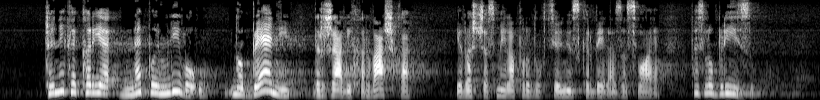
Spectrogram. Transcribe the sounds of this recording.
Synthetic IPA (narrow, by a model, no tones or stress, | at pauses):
t̪oːjɛneːkajkaɾjɛnɛpɔjɛmliːʋɔʔunɔbɛːnid̪əɾʒaːʋixəɾʋaːʃka | jɛʋəʃt͡ʃasmeːlapɾɔd̪ukt̪sijɔinjɛɔskəɾbeːlʔa̰zasʋɔːjɛ̰ | pajɛzlobliːzu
